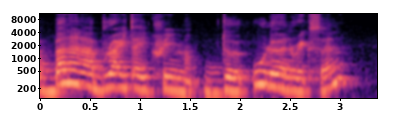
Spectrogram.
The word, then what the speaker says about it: Ole Henriksen: Bright Eye Cream de Ole Henriksen. Essayons de le prononcer à la danoise.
